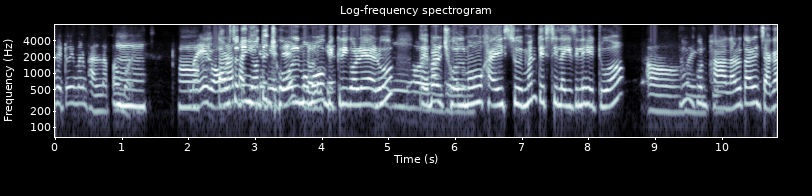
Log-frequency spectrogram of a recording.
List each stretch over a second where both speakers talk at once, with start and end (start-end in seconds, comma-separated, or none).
2.0-4.2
